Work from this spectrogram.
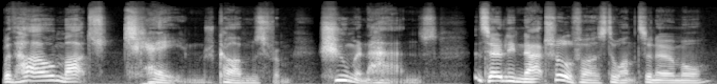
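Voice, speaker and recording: A man playing a composed, intellectual god of foresight in an ASMR roleplay, formal, measured and gently superior. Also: medium pitch, very animated, vocal fry, exaggerated voice. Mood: curious, measured.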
